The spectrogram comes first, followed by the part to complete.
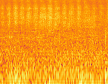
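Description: Near silence: faint rustling and room tone.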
